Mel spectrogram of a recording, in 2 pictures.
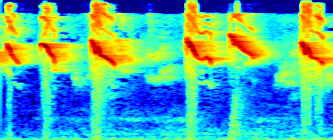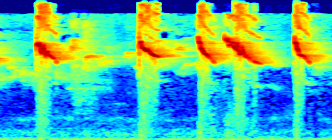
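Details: A white-eye known locally as pleci sings a rival-provoking ngalas song: a steady string of loud, high, downward-swept chirps, roughly two per second, occasionally paired, with faint hum beneath.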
